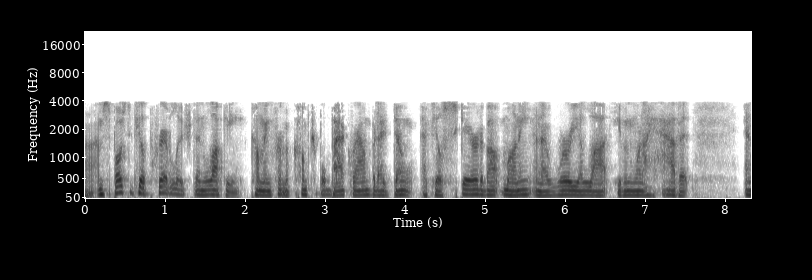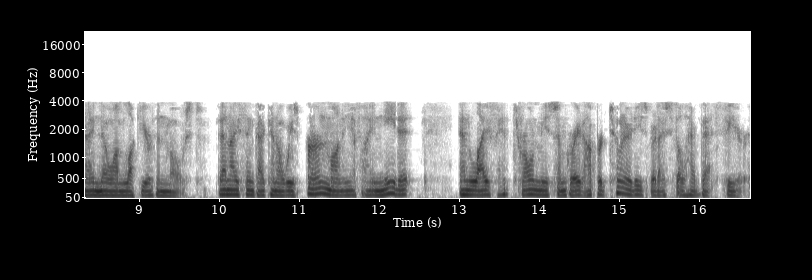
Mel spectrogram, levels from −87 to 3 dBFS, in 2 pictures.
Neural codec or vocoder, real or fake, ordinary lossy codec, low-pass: codec, 16 kHz, 8 kbps, FunCodec, trained on LibriTTS, 25 frames a second; fake; AAC, 16 kbps; 7.2 kHz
